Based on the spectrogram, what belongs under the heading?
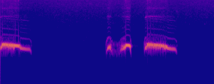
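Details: Captive trained spotted dove used in hunting, giving a falling coo, a short doubled note, then another longer descending coo in a brief burst. No other sounds are heard.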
